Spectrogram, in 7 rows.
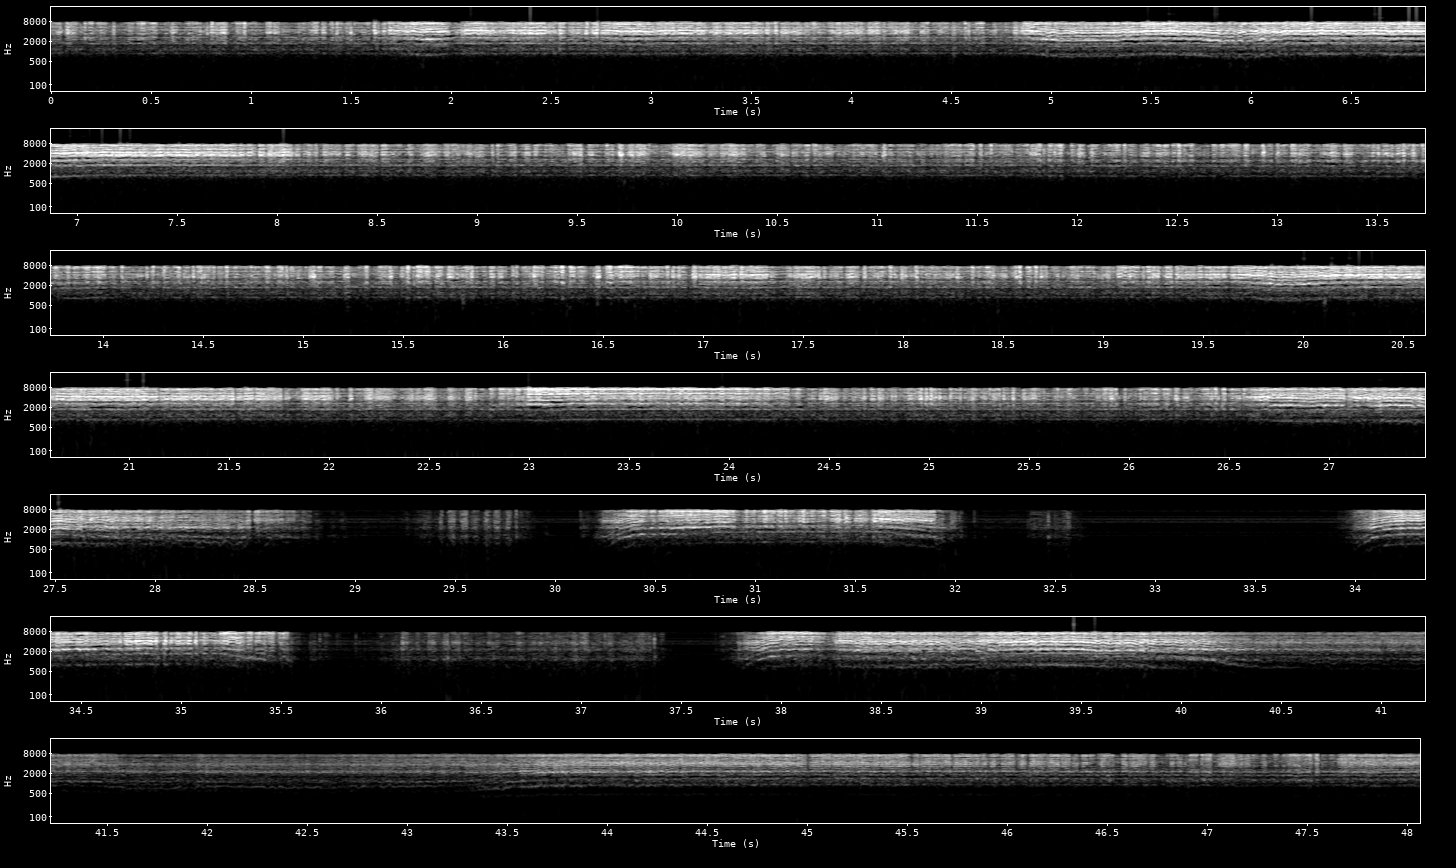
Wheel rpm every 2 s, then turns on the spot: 230, 230, 220, 230, 230, 230, 220, 230, 230, 230, 230, 230, 230, 210, 60, 150, 20, 110, 50, 190, 90, 90, 120, 120.
28-30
